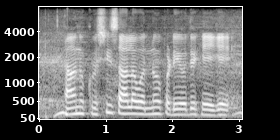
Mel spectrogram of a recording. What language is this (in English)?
Kannada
